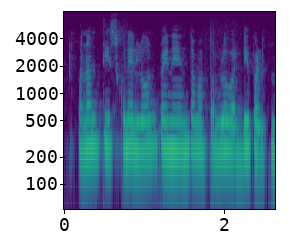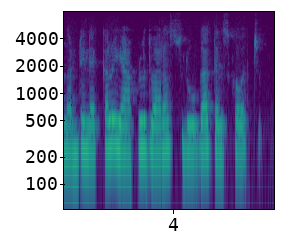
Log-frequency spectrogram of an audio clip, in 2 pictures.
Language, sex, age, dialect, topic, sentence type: Telugu, female, 56-60, Southern, banking, statement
